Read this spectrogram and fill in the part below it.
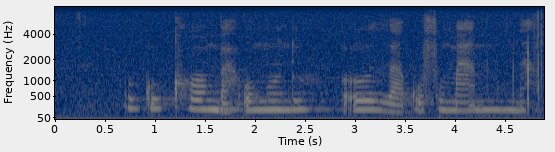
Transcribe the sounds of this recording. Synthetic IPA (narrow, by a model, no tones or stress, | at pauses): uk̬ʼukʰɔmbʱaumuntʼu | ɔzak̬ʼufumam̩ːna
